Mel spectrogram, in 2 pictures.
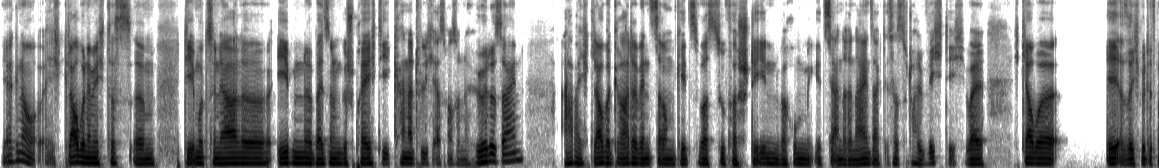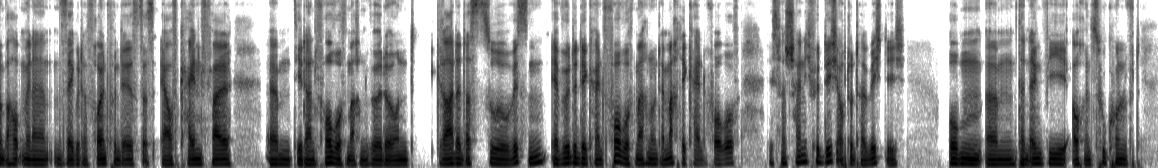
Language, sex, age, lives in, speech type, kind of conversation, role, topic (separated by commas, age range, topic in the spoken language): German, male, 20-24, Germany, conversation, advice, advisor, Wie kann ich im Job klar Nein sagen, ohne mich danach schuldig zu fühlen?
